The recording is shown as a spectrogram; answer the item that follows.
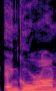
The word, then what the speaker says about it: Engoron: you call him judge uh yeah well it's engoron rhymes with angam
